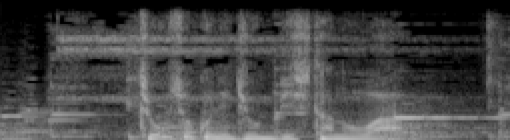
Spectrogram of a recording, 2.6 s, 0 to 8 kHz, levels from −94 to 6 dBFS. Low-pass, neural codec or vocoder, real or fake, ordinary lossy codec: 7.2 kHz; none; real; none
